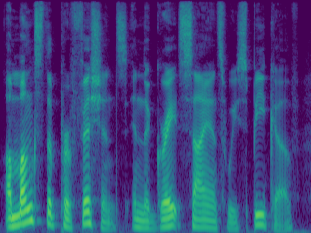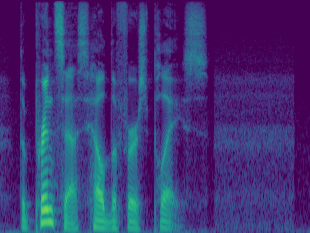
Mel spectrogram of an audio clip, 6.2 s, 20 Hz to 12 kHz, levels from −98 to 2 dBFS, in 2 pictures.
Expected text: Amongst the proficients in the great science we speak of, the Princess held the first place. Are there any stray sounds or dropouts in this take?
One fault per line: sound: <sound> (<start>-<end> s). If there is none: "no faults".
no faults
